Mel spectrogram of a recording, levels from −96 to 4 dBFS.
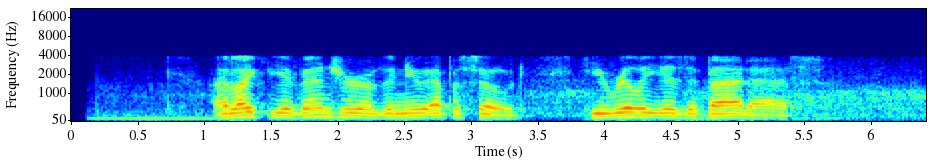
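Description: The iLBC codec affects the whole speech clip. Its narrowband coding removes everything above 4 kHz and leaves the speech plainly rough and slightly synthetic. This fits the 15.2 kbps, 20 ms frame mode, where each frame's excitation is coded independently.

Lost iLBC frames occur at 2.20 s, from 4.04 to 4.06 s, and from 6.02 to 6.08 s, where about 40 ms is missing. At each gap, the decoder repeated the last pitch cycle mixed with noise, so it sounds like a brief held, buzzy vowel before the normal voice returns.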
